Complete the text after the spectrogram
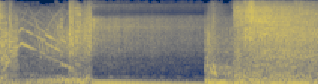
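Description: Loud whoosh sound effects: a rushing swish with a falling sweep, a brief low rumbling lull, then another broad whooshing burst that carries to the end. No one speaks.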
